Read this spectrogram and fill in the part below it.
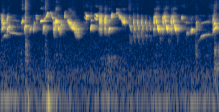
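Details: Goldfinch crossed with canary pours out a continuous high, tinkling twitter mixed with short rattling trills.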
